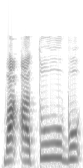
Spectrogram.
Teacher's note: ता को खींचना है आपने वाव मद्दा की वजह से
